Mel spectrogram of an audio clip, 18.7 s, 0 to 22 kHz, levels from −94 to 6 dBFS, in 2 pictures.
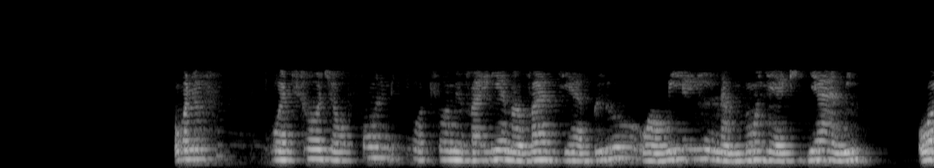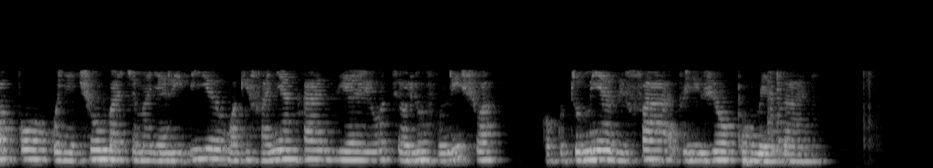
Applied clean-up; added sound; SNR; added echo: neural mask model DeepFilterNet 3.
